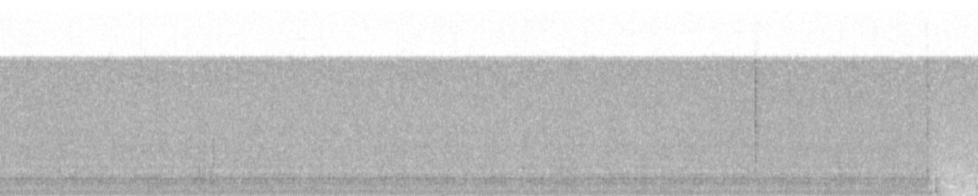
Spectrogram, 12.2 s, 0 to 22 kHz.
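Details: Miele W562 Prestige Plus 6 washing machine, Cottons 60°C with Water Plus; steady whirring hum holds level then fades as the drum coasts to a stop after a long, balancing spin; normal spin run-down.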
